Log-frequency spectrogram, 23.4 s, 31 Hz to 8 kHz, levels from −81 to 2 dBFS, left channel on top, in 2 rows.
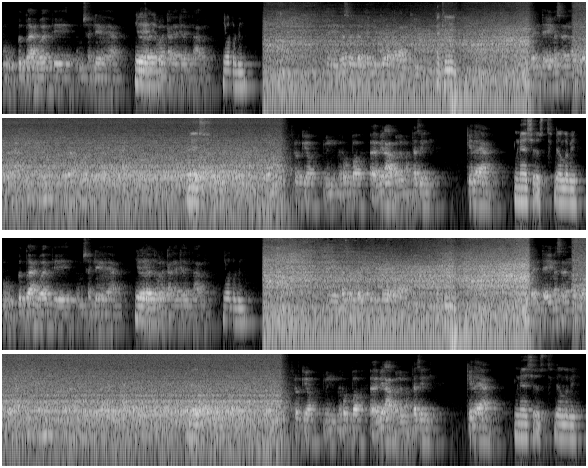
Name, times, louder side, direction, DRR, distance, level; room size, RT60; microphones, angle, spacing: voice 1, 0.0-2.3 2.7-4.1 6.5-8.4 10.6-14.5 15.3-20.3 21.0-21.5, right 1 dB, 15° left, -2 dB, 2.4 m, -27 dB
voice 2, 2.6-3.3 4.4-4.9 8.7-9.1 15.4-15.7 21.9-23.2, left 4 dB, 85° left, 12 dB, 0.5 m, -24 dB
sound 1, 5.2-10.5, right 5 dB, 45° right, 0.6 m, -24 dB
sound 2, 11.4-17.3, right 2 dB, 20° right, 1.4 m, -24 dB
13.0 x 6.9 x 3.8 m, 0.71 s
head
